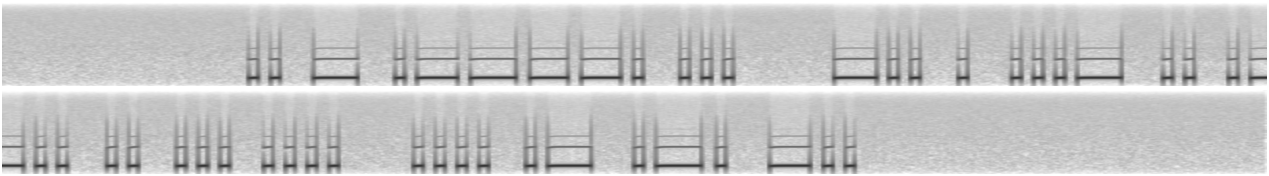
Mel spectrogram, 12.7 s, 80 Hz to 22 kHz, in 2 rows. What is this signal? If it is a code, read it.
Morse code, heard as a keyed tone, hand-sent with a bug key, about 22 wpm, 480 Hz. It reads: IT'S DEVILISH HARD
